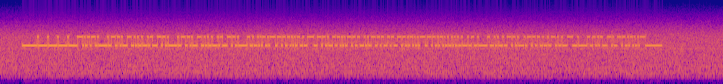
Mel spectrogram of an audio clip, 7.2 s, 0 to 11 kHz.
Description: RTTY (75 baud, 850 Hz shift), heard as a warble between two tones, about 2300 Hz centre, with radio static. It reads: AGN? AGN? PSE RPT UR CALL DE DJ2CQ K PA9IBH DE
